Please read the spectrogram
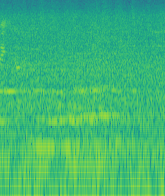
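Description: A steady, continuous mechanical rumble with a few faint drawn-out tones over it.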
